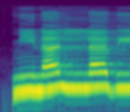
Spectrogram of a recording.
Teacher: lam Kenapa huruf syamsiyahnya lam karena jika ada lam tasdid sebetulnya lam ini terdiri dari dua lam lam sukun dan lam fathah maka huruf syamsiyahnya lam cara bacanya dimasukkan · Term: alif lam syamsiyah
